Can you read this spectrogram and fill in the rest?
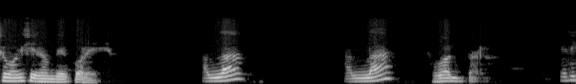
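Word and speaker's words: اللهُ أَكْبَر: হলো মূলত সঠিক উচ্চারণ আল্লাহু আকবার এখানে অনেকে আমরা ভুল করি কি এই যে হামজা লাম জবর আল লাম খারা জবর লা এখানে বলি আমরা কি আল্লাহ এখানে আল্লাহ হবে না আল্লাহু আল্লাহ হবে হাফেশ হু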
